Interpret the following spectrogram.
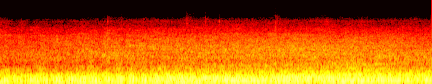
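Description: Motorcycle engine running nearby, a steady low engine note that holds at a constant pitch.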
